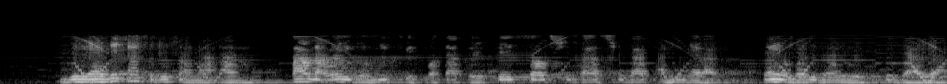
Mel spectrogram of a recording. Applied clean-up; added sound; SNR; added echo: neural separator model SepFormer DNS4.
